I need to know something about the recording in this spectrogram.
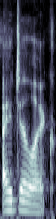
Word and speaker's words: idyllic: How do I pronounce this word? It's idyllic, right? And he's like, yeah, that's right.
